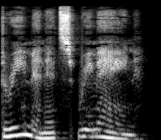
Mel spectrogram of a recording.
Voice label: Voices Announcer Status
